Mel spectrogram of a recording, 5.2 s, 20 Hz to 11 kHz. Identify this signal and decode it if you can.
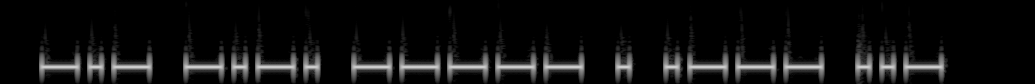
Morse code, heard as a keyed tone, about 20 wpm, 700 Hz. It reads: KC0EJU
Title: USA Callsign DE Callsign - 6 Characters - 20wpm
